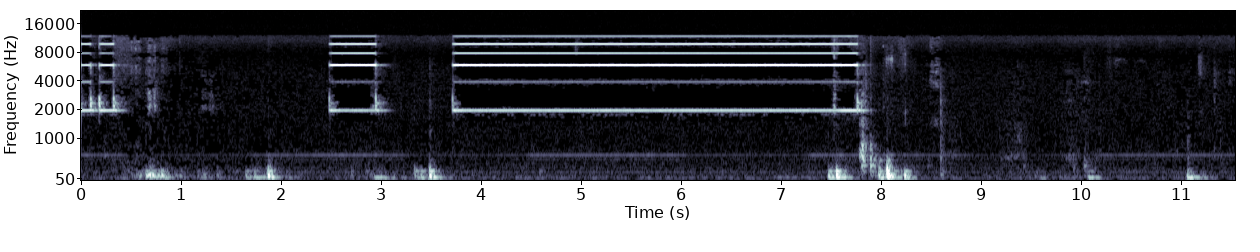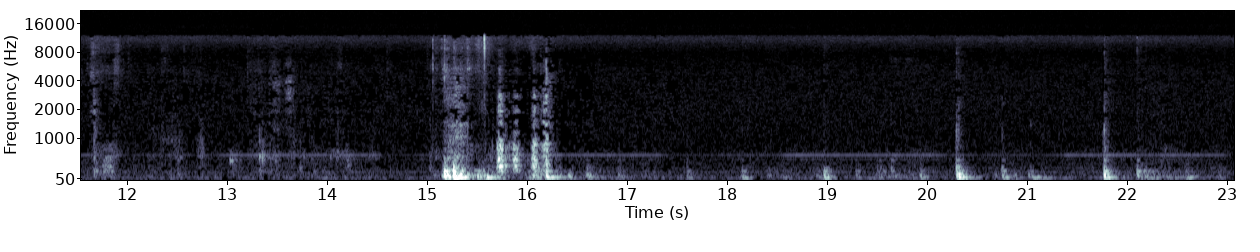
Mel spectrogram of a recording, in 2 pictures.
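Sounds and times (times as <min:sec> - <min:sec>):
multimeter continuity beeps: 0:00.0 - 0:00.4, 0:02.5 - 0:03.1, 0:03.7 - 0:07.9.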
